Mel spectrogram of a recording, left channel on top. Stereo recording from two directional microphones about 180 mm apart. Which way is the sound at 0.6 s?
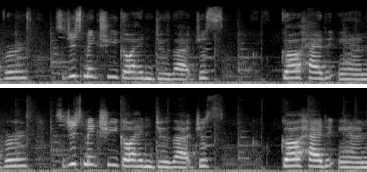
20° right (ahead or behind).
